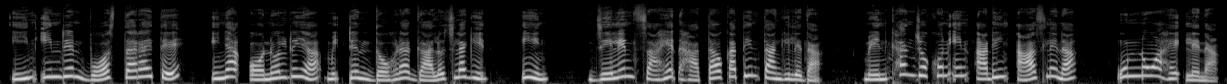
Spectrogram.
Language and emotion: Santali, surprised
